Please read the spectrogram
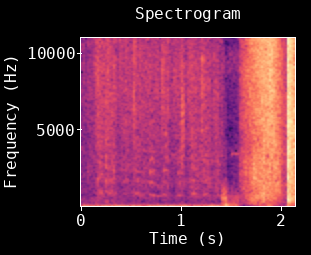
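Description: Faint pigeon cooing over quiet street ambience. Near the end comes a sudden loud rush of hiss, a news-graphic transition effect.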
